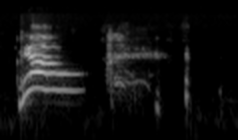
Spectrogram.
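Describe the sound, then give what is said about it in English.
A male house cat sitting outside a door lets out two drawn-out, wailing meows, the first long and loud, the second shorter, followed by a couple of brief soft taps in otherwise quiet surroundings. “He just will sit outside the door and scream.”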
